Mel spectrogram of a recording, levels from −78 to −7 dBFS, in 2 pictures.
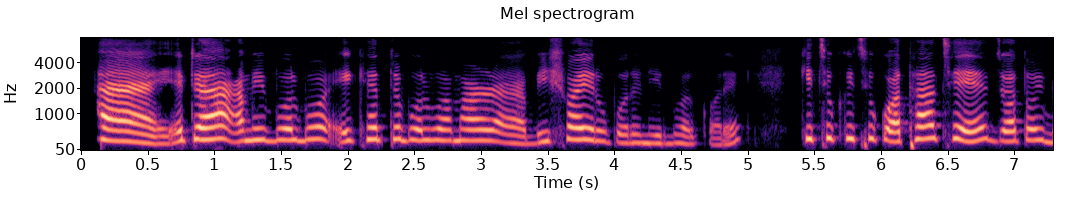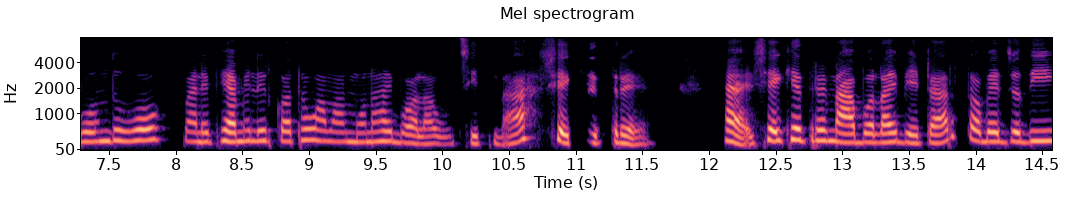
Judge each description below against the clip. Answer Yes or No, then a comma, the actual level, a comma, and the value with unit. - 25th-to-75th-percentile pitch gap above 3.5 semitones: Yes, average, 3.9 semitones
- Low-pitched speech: No, very high, 265 Hz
